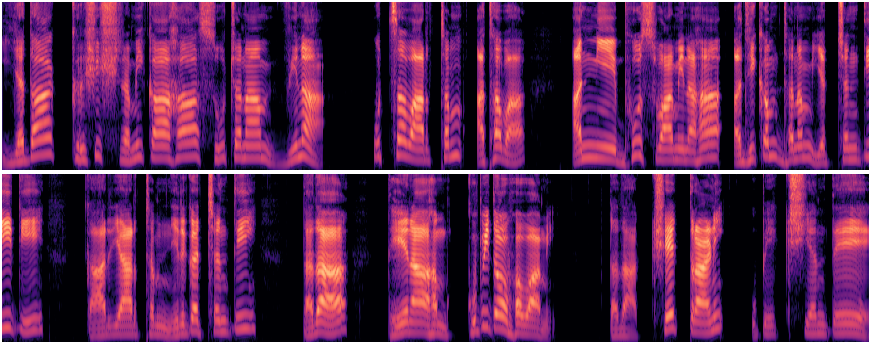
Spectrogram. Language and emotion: Sanskrit, angry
